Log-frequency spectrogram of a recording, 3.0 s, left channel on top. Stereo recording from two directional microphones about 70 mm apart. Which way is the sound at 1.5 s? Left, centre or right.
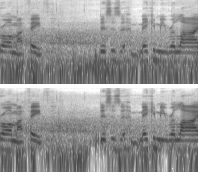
Right.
